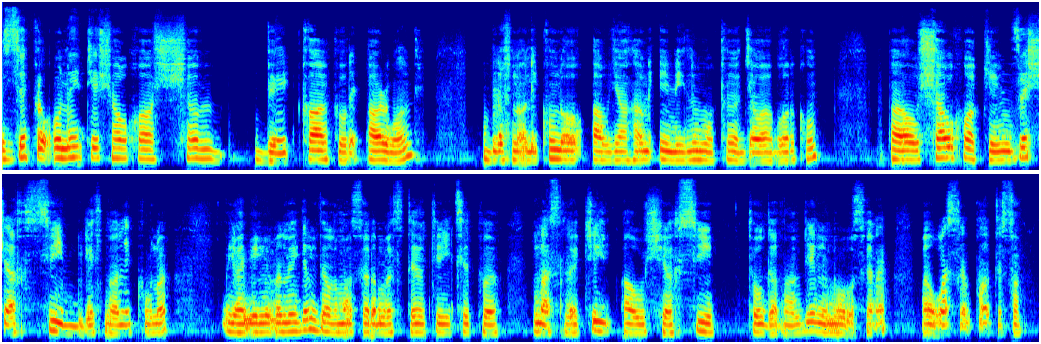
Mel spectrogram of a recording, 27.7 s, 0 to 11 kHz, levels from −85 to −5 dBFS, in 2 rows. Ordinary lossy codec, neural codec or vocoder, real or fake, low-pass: AAC, 48 kbps; codec, 44.1 kHz, 1.7 kbps, Pupu-Codec; fake; 9.9 kHz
